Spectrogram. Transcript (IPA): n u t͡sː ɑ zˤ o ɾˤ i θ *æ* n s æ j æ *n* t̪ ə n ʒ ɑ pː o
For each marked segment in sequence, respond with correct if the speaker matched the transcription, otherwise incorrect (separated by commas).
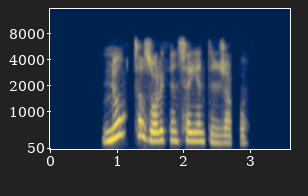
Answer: correct, correct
